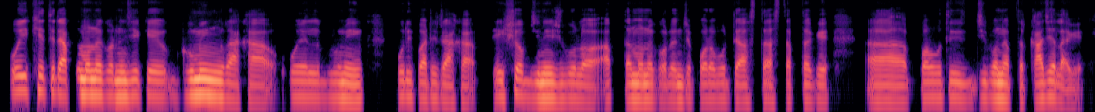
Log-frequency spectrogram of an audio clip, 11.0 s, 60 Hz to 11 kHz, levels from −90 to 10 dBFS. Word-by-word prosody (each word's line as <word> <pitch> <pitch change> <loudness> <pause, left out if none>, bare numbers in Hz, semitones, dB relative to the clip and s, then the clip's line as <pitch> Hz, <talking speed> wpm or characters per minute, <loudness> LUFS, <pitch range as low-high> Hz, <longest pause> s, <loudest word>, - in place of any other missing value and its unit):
ওই 160 - +3
ক্ষেত্রে 155 -2 -3
আপনি 145 - -10
মনে 135 0 +7
করেন 130 -1 +2
নিজেকে 135 +1 -1 0.3
গ্রুমিং 135 +1 +9 0.2
রাখা, 110 -1 -3 0.3
ওয়েল 125 -1 -1
গ্রুমিং, 120 -2 +1 0.4
পরিপাটি 125 -2 -3
রাখা। 105 -1 -3 0.3
এইসব 130 +3 -1
জিনিসগুলো 120 -1 +2 0.2
আপনার 115 0 -4
মনে 110 0 +2
করেন 110 0 -4
যে, 115 - -7
পরবর্তী 115 0 -4
আস্তে, 110 - -10
আস্তে - - -15
আপনাকে 110 -1 -5 0.5
আ - - 0 0.5
পরবর্তী 125 0 -2 0.3
জীবনে 120 -1 +3
আপনার - - -9
কাজে 120 +3 +2
লাগে। - - -7
120 Hz, 155 wpm, -23 LUFS, 115-130 Hz, 0.5 s, গ্রুমিং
